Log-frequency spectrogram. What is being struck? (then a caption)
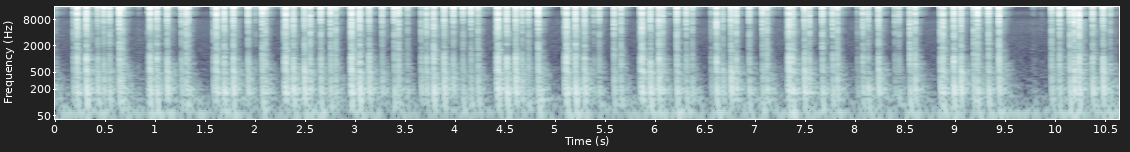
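Laminate countertop. Natural nails tap rapidly and lightly scratch across a flat, solid beige speckled laminate countertop. The taps come in quick, dense bursts of short, dull clicks with almost no ring, soft and low-heavy, with brief pauses between runs.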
